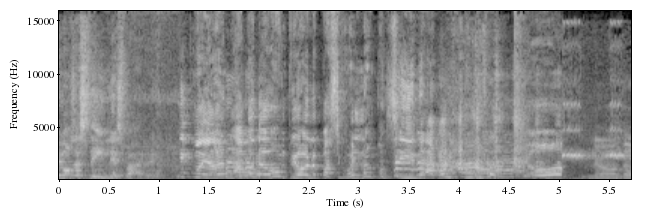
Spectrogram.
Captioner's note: laughter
